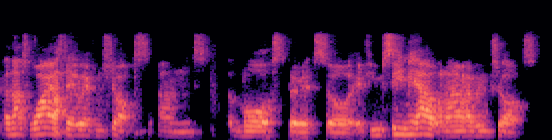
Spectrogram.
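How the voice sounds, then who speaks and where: A man's voice: mid-range voice, normal speed, distant mic, slight background noise. Young male podcast co-host, rambling and self-mocking, voice well off the mic in an echoey room. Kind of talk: casual chat, storytelling.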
